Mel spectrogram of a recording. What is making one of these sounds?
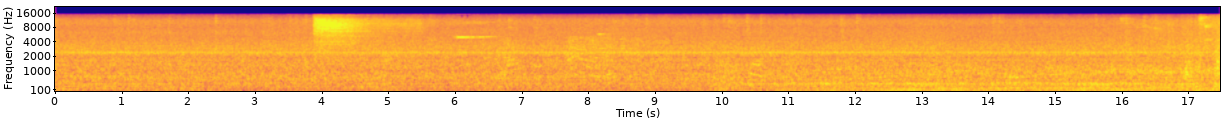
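A bus rolls along the street with a constant road noise.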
